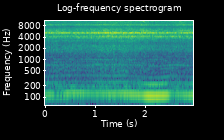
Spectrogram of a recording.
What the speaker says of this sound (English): this is a Dremel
